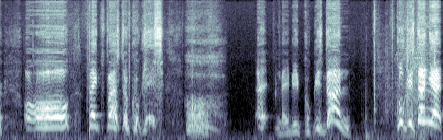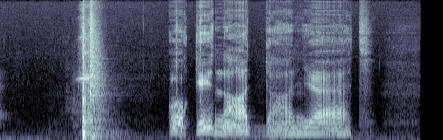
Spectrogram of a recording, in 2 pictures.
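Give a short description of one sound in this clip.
A man speaks in a gruff, growly puppet voice with animation.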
